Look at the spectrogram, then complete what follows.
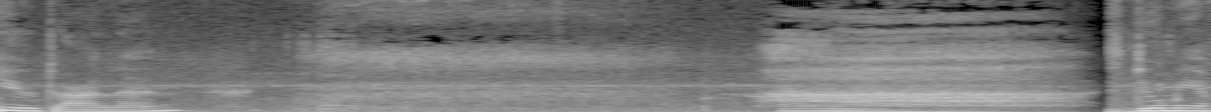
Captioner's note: inhale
